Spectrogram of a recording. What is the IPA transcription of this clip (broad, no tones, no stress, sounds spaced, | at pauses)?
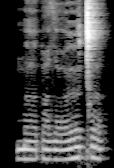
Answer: m ɐː p i ðˤ œː ǀ ɐ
